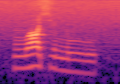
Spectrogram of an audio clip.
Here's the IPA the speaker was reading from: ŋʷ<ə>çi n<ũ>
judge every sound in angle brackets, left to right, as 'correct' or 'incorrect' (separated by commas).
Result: incorrect, incorrect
